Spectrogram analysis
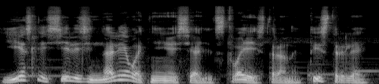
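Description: Grandpa reading as a chill joking hunter dad, gravelly voice that bounces around. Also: male voice, on the low side, very animated, moderate pace, darkish tone, soft background music, pitched below the performer's own voice. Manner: teasing, instructive. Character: calm good-humored father out hunting.

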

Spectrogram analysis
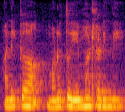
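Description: A stern middle-aged husband who scolds and gives orders, read by a woman narrator. The voice sits dark and mellow in a roomy, echoing space. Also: mid-range voice, little pitch movement, moderate pace, muffled recording, natural voice. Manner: commanding, scolding.

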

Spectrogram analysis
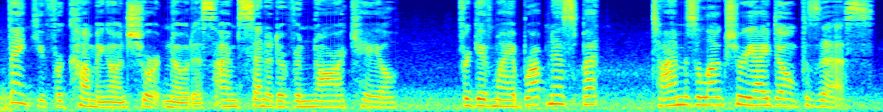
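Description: In a video game cutscene, an actress voices a stern, commanding female senator who is pressed for time, delivering formal, authoritative oratory with stern urgency. Her delivery is fairly quick and lightly acted, and a noticeable rumbling noise sits in the background.

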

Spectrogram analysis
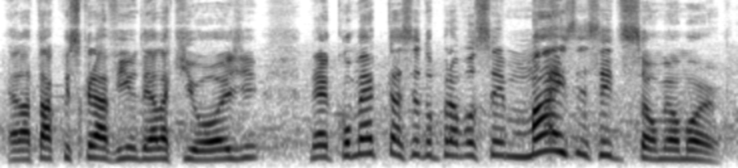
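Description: A man in his thirties, an excited and playful interviewer, hyping his guest with a handheld mic in a busy indoor expo hall. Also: high voice, racing, noisy background. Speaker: interviewer at a trade fair. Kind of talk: casual on-location interview. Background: crowd chatter of the fair.

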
